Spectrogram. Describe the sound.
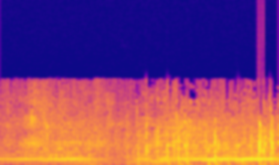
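A dragoon's horse is ridden past a house, its hooves clopping in a quick run of beats that grows louder through the second half, under a steady sustained tone.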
